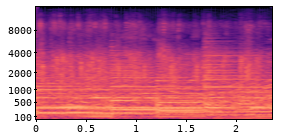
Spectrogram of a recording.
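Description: Music: sustained keyboard chords, held and changing to new chords about three times.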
